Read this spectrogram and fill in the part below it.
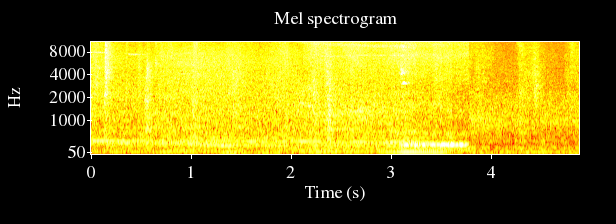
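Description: A seat back creaks and thumps as it is folded.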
